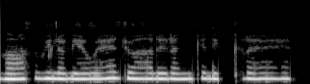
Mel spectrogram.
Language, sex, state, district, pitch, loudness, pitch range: Hindi, female, Chandigarh, Chandigarh, 260 Hz, -11 LUFS, 255-265 Hz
